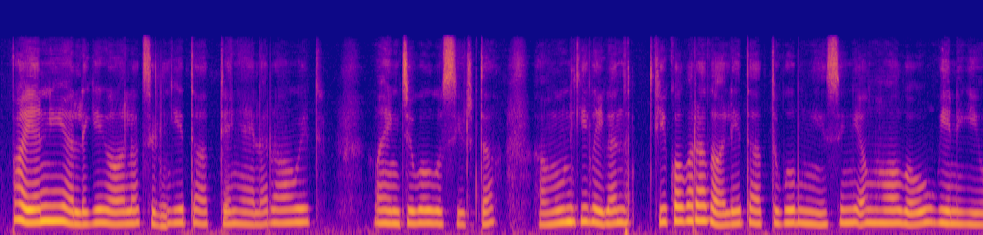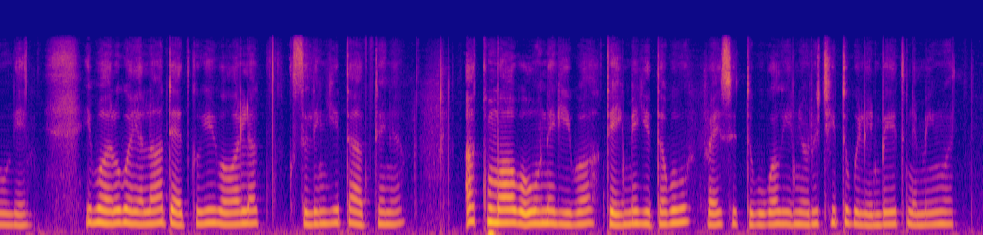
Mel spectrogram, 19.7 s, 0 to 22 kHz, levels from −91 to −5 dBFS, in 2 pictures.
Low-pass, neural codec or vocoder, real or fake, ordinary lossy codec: none; codec, 24 kHz, 0.9 kbps, WavTokenizer, small release; fake; none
